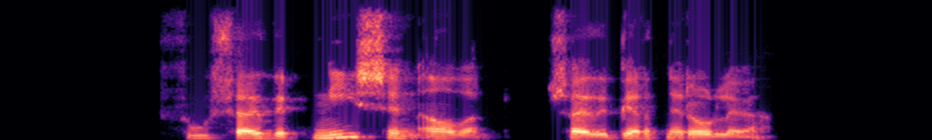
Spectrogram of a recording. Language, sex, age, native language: Icelandic, male, 20-29, Icelandic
